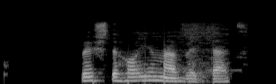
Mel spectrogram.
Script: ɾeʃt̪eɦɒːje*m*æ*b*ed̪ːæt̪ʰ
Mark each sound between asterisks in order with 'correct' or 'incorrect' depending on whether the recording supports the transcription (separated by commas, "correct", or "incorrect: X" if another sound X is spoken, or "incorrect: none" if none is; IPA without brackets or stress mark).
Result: correct, incorrect: v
